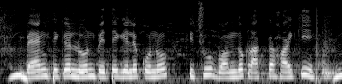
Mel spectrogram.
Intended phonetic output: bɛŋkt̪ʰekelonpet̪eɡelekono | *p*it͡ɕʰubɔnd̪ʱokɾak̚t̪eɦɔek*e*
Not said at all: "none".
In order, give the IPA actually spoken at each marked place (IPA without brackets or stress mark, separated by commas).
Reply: k, i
